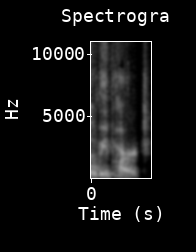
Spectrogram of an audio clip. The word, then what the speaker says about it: Liebhart: Is it Liebhart? Yeah, Liebhart. Liebhart. Okay, I added extra syllable in there.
